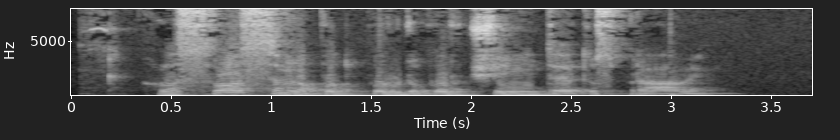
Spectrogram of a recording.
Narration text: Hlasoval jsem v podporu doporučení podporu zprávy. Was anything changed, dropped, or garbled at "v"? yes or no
yes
